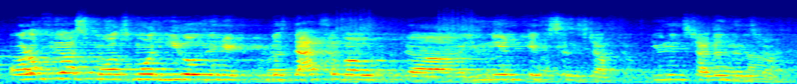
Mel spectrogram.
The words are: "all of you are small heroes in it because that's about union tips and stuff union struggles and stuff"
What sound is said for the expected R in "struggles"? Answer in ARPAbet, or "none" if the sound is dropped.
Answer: none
